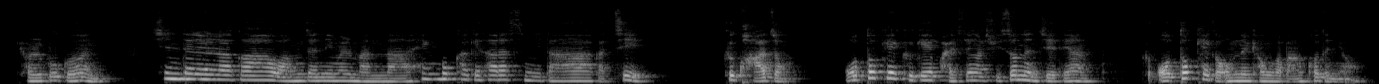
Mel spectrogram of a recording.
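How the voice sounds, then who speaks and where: A woman speaks at a very slow pace with a fairly low pitch, a dark, mellow tone and a somewhat breathy quality. Her pitch swings very widely, and room echo is audible. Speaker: parenting and study coach. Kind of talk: advice talk to camera.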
